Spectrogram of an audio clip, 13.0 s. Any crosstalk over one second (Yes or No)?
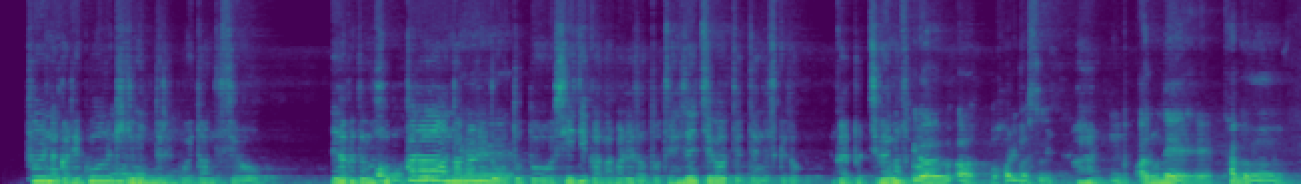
Yes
